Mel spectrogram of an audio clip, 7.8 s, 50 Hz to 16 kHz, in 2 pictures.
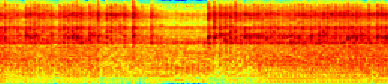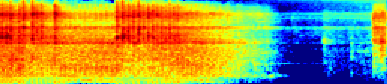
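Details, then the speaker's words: Yard Machines mower with Powermore engine, fresh oil, clean air filter, runs on direct fuel feed; runs briefly with a raspy, wavering beat then sags and dies in about 15 seconds every time; starts then stalls. "I've heard it run. It's that typical thing, right? It starts and stalls. So let's just give it a go."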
